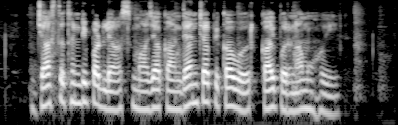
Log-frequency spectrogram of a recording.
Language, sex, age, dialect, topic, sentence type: Marathi, male, 25-30, Standard Marathi, agriculture, question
